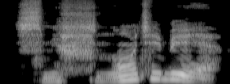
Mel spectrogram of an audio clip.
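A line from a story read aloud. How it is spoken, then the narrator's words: Hissed through teeth. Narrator (Russian): сквозь зубы прошипел Свен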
